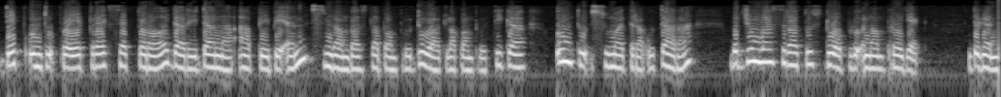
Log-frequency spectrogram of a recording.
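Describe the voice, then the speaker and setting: A woman's voice: mid-range voice, no room sound. Woman reading old broadcast news, lo-fi. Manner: measured, formal, even delivery. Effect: old 1980s television news broadcast sound. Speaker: newsreader. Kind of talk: formal television news bulletin reading. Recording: dull, lo-fi, dry archive broadcast audio.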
